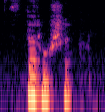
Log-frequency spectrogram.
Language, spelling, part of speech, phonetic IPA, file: Polish, staruszek, noun, [staˈruʃɛk], LL-Q809 (pol)-staruszek.wav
